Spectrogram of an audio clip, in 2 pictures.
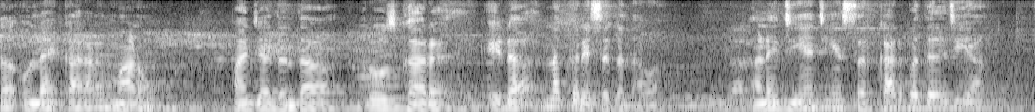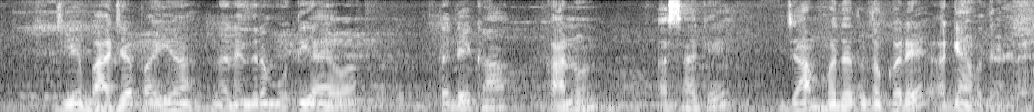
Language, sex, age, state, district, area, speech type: Sindhi, male, 18-30, Gujarat, Kutch, urban, spontaneous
